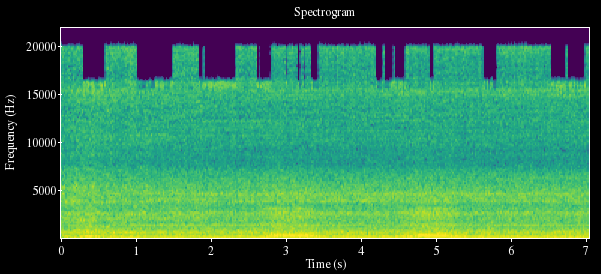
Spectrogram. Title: SCM MINIMAX s45n - Strange noise and power cutout. Diagnosis please!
